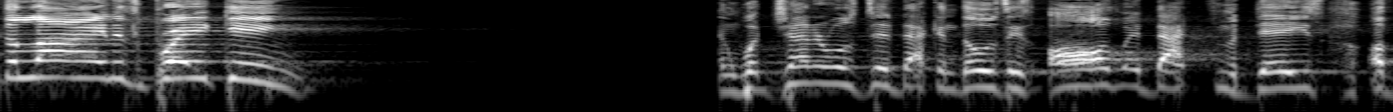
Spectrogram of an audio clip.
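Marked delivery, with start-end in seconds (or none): 0.0-1.6 put-on slow, high French-accented cry; hammed-up French colonel's warning; big French accent. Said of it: "He's talking his big French accent".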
